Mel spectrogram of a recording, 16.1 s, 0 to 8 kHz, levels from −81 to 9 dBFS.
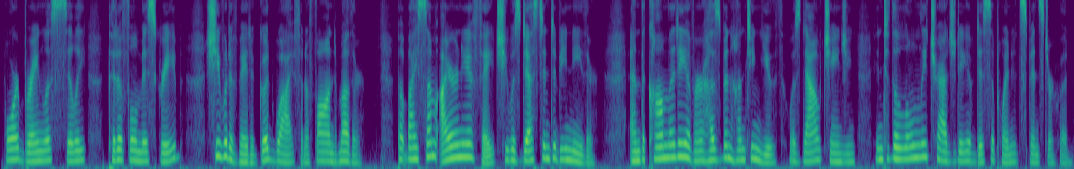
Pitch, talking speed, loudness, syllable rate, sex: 170 Hz, 175 wpm, -19 LUFS, 5.1 syllables/s, female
